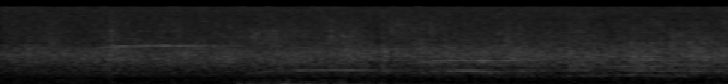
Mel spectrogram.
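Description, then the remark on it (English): An audience applauds Dr. Malone as he is introduced, clapping steadily throughout, a dense wash of applause that swells slightly partway through with a low rumble, then carries on at an even level. No one speaks. “Please applause for Dr.”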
